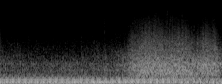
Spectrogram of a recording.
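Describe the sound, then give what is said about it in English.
A car engine roars with a steady, dense rumble that grows brighter and noisier partway through, as if the car is pulling away along a street. “The engine came to life with a roar, and they soared along the street”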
